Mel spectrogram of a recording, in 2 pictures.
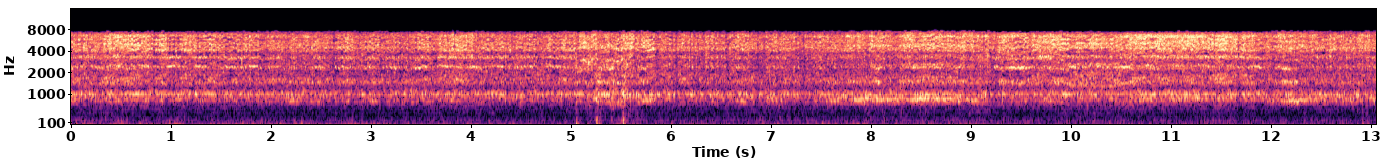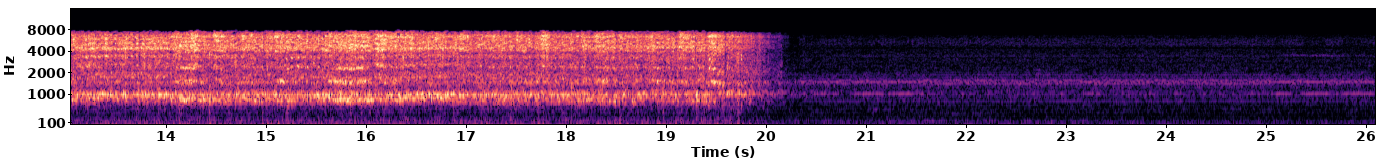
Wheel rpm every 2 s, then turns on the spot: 220, 220, 210, 220, 210, 210, 220, 220, 220, 160, 0, 0, 0.
none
